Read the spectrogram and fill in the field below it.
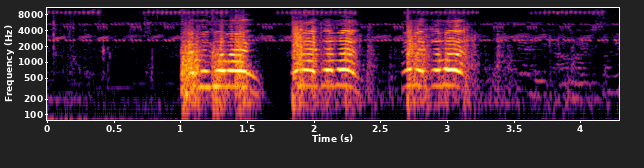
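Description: A man shouts loudly several times.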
